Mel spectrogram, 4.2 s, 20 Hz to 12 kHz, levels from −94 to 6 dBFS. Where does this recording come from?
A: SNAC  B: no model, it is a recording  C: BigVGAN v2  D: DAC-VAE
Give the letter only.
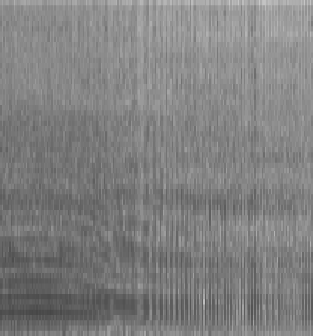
B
